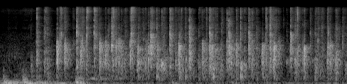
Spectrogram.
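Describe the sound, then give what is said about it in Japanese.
A small group applauds, with quick, overlapping hand claps forming a steady, crisp patter that holds at an even level for a few seconds. There is no talking. “ちょっと拍手しようかな。”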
